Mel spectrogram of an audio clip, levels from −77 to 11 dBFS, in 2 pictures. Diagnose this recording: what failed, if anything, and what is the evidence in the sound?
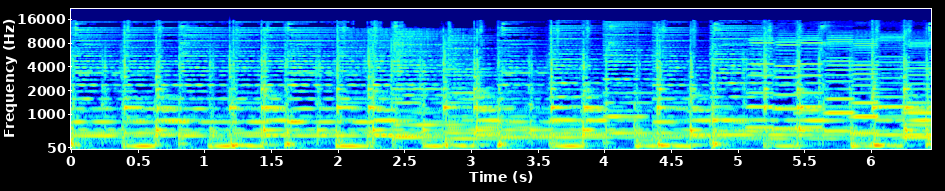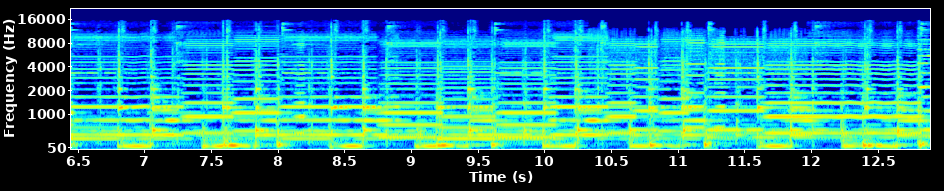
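Bluetooth SBC bit pool drop at the codec stage, from 2.08 to 3.01 s and again from 10.32 to 11.97 s. The treble dulls and gritty noise rises, which fits the bit pool falling from about 28 to 13, near 102 kbps. The gritty noise separates it from plain filtering, and continuous sound separates it from packet-loss dropouts.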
